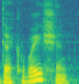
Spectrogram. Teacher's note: But when we add ION, we will have decoration. The stress will be moved to the third syllable.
